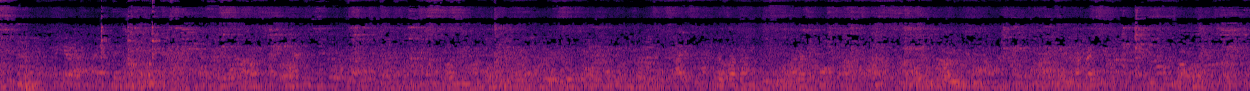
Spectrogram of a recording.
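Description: A woman talks animatedly close by.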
